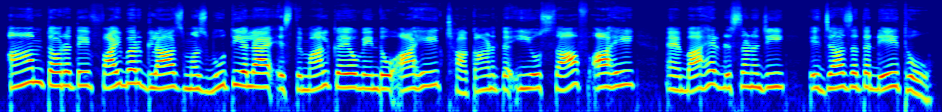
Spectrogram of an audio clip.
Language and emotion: Sindhi, neutral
